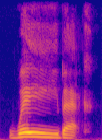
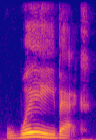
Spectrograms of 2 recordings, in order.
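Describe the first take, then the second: No difference in how they are said.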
